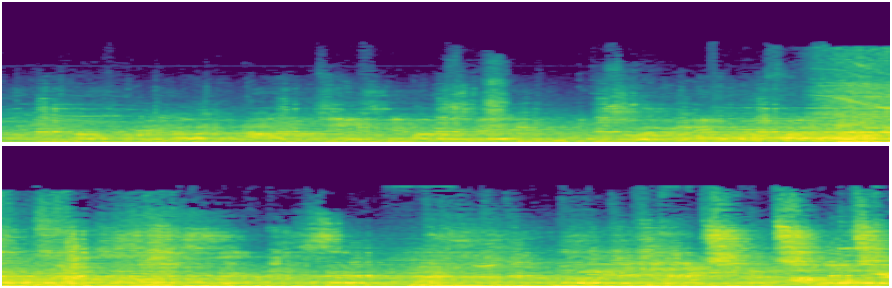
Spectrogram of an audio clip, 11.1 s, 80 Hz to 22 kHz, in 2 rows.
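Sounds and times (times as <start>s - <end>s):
arena crowd hubbub: 0.0s - 11.0s
music over public address: 0.0s - 11.0s.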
